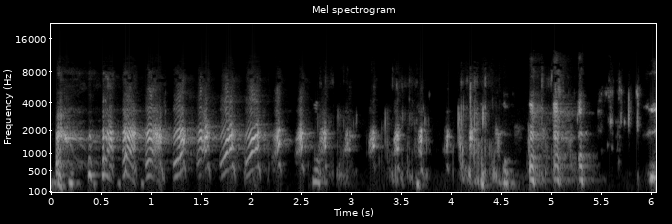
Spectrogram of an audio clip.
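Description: Rapid, gurgling slurps of water from a water bottle, a quick run of wet, bubbling pulses that break into choppier bursts toward the end, with no talking.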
